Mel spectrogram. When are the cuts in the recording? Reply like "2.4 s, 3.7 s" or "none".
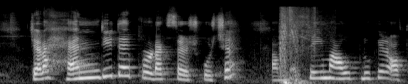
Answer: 2.8 s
